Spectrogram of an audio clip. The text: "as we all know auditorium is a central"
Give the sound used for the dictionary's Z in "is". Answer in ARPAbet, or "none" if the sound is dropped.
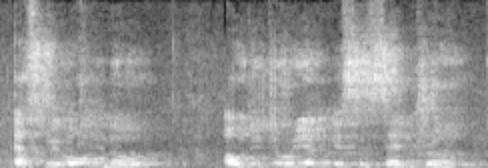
S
